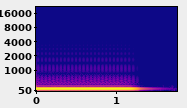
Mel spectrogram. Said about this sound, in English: The voltage outputs are going straight into the levels input on the 292E. So I'm plugging in pulses from the 223 to adjust the start and strobe sections of section B. And right now we just have a kind of a drone going on right here.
